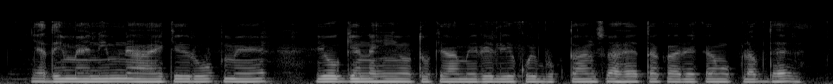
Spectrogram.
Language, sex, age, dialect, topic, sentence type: Hindi, male, 18-24, Hindustani Malvi Khadi Boli, banking, question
